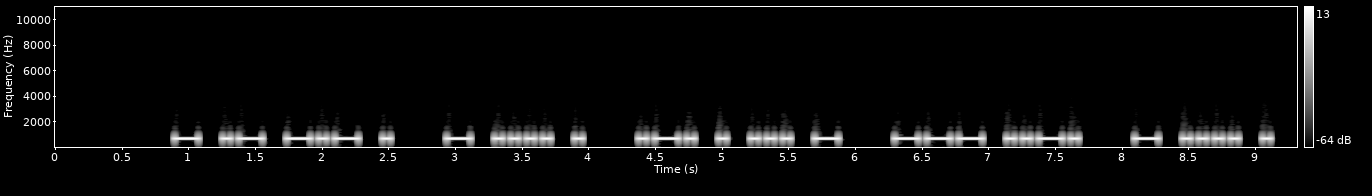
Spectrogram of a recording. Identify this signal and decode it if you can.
Morse code, heard as a keyed tone, about 20 wpm, 700 Hz. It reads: TAKE THE REST OF THE
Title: Sentences with 2-Word Phrases - 20wpm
